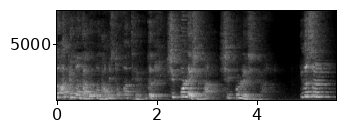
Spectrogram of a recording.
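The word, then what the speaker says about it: שיבולת: 하나는 쉰으로 시작하고 하나는 사베라는 단어로 시작합니다. 자음으로 시작하는데 그 앞에만 다르고 나머지 똑같아요. 그러니까 십볼렛이냐 이것을 발음하기 위해서 찾아내는데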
